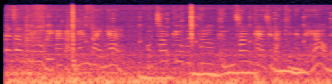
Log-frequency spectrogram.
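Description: Steady low road rumble inside a moving car, with a voice reading a traffic report over it, as from the car radio.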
